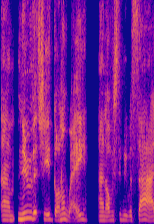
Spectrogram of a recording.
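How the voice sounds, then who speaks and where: In an English accent, a woman speaks with a bright, sharp tone. The sound is dry and close, with no echo. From England. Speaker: clinical social worker. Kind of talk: podcast interview.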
